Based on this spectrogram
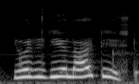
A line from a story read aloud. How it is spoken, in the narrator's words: old Puffer Pete exclaimed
